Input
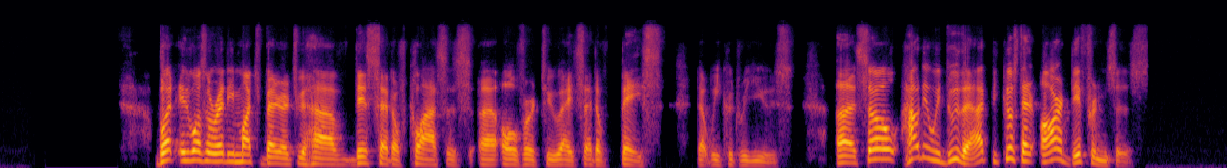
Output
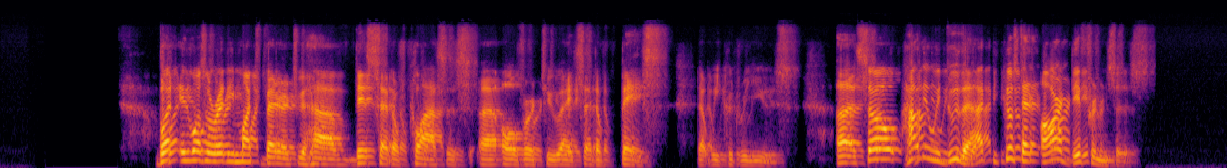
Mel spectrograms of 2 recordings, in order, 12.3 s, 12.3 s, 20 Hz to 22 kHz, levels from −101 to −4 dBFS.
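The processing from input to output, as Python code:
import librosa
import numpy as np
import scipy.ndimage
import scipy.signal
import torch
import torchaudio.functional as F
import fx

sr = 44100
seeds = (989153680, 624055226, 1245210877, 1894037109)

p1 = fx.high_shelf(x, sr, hz=2600.0, db=9.0)
y = p1 + fx.echo_single(p1, sr, ms=77, db=-10.5, dry=0)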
